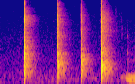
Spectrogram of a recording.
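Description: Hand clapping, four sharp, bright claps with uneven spacing, each cracking out and decaying quickly over an otherwise quiet background.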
